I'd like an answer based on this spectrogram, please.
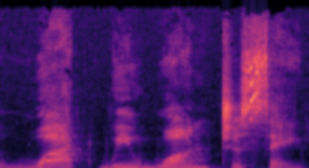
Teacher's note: Want com to eu ligo num T só.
